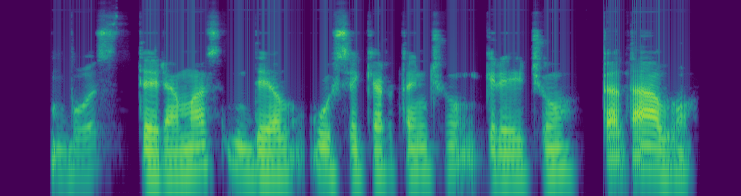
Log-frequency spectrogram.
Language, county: Lithuanian, Tauragė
